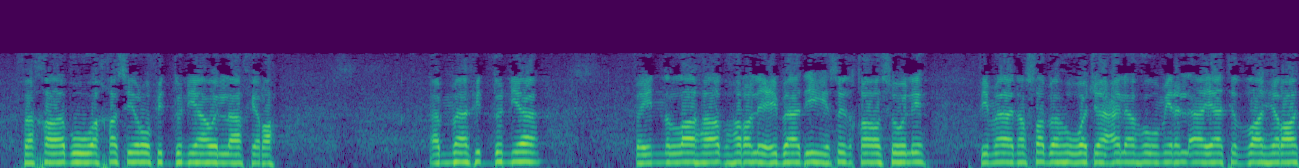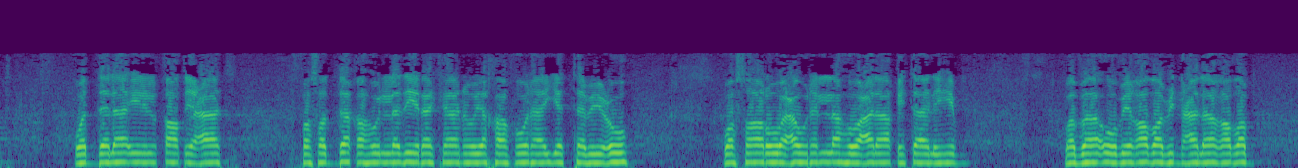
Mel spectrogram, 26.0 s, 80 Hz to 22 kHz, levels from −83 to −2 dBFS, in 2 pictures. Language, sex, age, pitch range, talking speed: Arabic, male, 20-39, 175-180 Hz, 85 wpm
